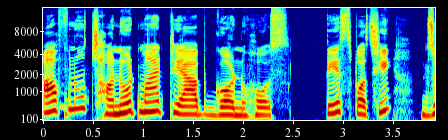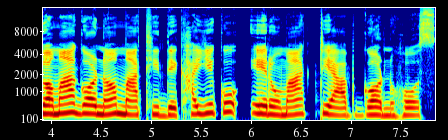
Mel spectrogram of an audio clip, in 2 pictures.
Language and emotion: Nepali, neutral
